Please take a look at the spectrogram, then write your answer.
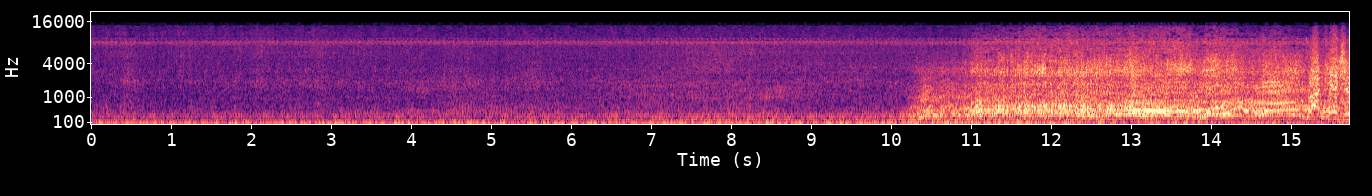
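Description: Drag cars, including a small-block Chrysler 273 with a 4-speed, run at TriState Raceway, a steady engine drone before a loud launch roar that swells and carries on, with an announcer talking over it.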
